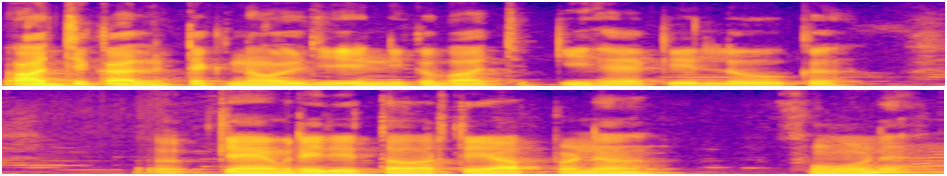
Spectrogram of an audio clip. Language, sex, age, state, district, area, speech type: Punjabi, male, 18-30, Punjab, Moga, rural, spontaneous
